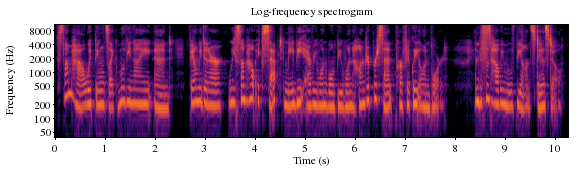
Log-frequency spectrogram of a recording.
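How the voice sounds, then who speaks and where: Slightly raspy woman podcast host. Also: mid-range voice, moderate pace, a little mellow. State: raspy, recovering from a cold. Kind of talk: solo podcast monologue.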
